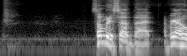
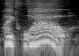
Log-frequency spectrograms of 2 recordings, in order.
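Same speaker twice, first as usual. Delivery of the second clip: airy drawn-out wow; lightly voiced surfer drawl; Owen Wilson impression; 9 semitones higher, 3 dB quieter, much slower than usual. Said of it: "Owen Wilson".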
